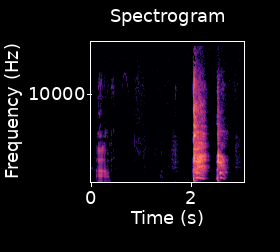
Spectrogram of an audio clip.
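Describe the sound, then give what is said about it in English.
Throat clearing from a dry throat: one short rasping burst, a pause, then two louder, harsher bursts in quick succession. “sorry about that. Throat is very dry.”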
